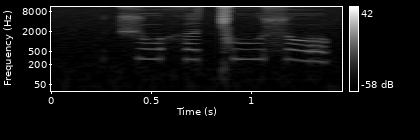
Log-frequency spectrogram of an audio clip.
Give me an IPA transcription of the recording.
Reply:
t͡ʃ o h ə ǀ u s o

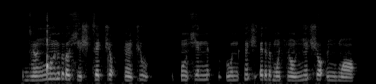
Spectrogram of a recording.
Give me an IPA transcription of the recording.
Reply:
d͡z œ̃ ŋ͡ǃ ũ r ɔ ɕ e ʃ t͡s ɛ t͡ʃ ɔ ʔ k ɛ̃ t͡ʃ u | p ũ ɕ e n | ʔ u n k ɛ̃ ʃ ʔ ɛ r b ɔ̃ ç ɔ̃ u̯ ɲ ẽ ʃ ɔ ʔ ø ɲ b ɔ̃

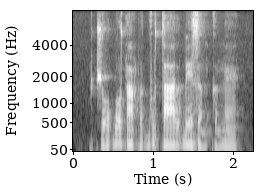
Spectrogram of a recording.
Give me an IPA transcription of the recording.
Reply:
t͡ʃ o˨ ɓ o˦ t ã˧ p ə˨ ɡ u˦ t aː˧ l ɓ e˧ z ə˨ m k ə˧ ŋ ɛ̃˧

